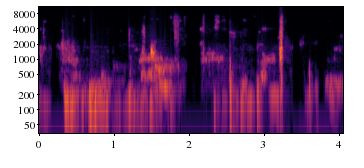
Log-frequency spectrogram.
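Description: Low, indistinct speech and whispering, broken up, with two sharp clicks in the second half.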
